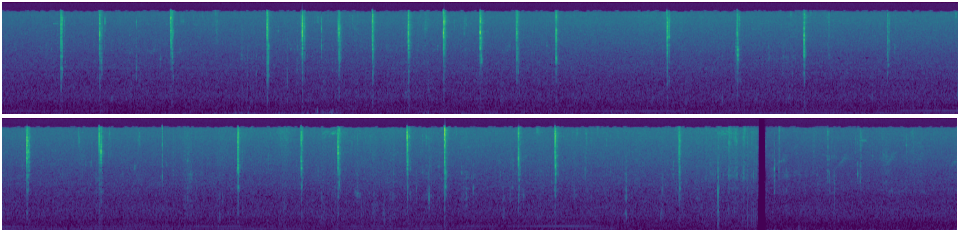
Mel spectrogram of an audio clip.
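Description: Mouth sounds of someone eating rice and chicken liver by hand: sharp, irregular smacking clicks, roughly one a second, over a quiet background.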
